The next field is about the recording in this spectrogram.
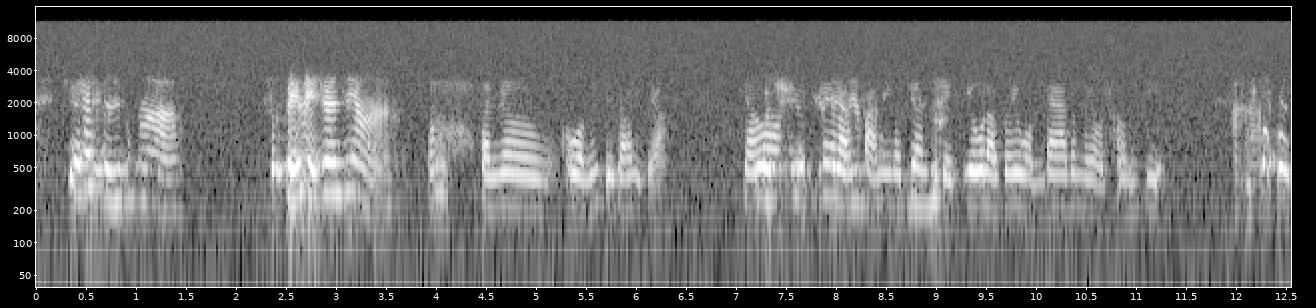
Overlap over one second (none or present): present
